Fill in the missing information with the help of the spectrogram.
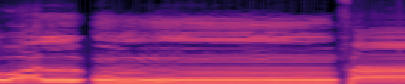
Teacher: এই নুন সাকিনের মধ্যে আমরা গুন্নাহ করব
